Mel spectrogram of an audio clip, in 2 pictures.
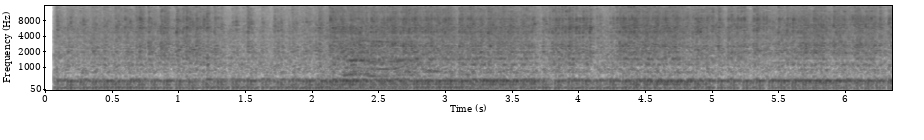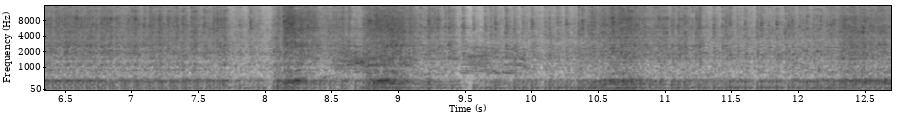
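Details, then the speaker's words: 1998 Kawasaki ZX-6R sport bike engine running steadily with a low rumble and loose clattery bursts near the end; owner hears an unknown odd noise and says it runs strangely, cause unknown. "hear that? What is that noise? And why does my bike run like this?"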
